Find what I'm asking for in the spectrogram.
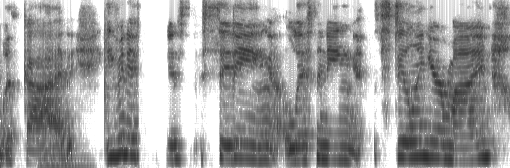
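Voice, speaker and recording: Someone with an American accent speaks in a raised, projected voice. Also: woman. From Maryland. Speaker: communications agency founder. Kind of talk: casual interview chat.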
